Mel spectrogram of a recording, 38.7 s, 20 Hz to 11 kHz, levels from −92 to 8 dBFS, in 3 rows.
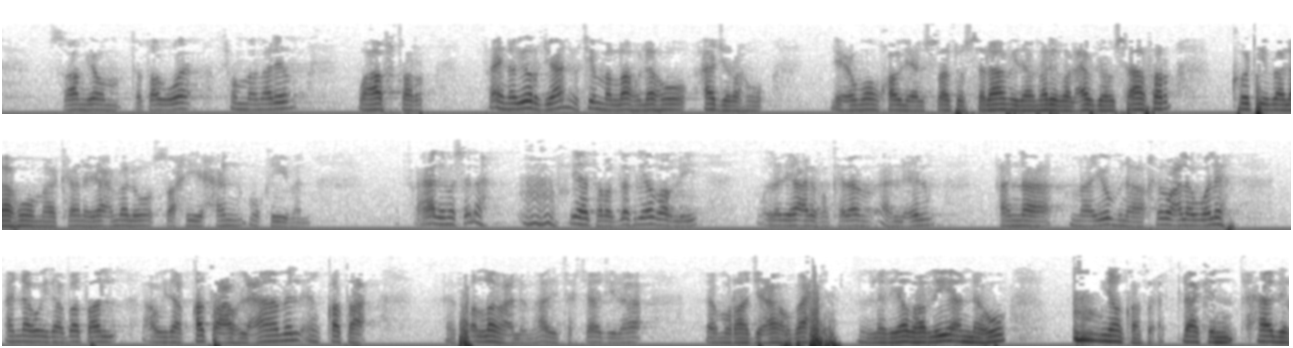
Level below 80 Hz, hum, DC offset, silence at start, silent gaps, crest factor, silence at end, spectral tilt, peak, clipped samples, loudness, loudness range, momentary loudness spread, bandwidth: -30 dBFS; none; under 0.1%; 0 s; none; 18 dB; 0 s; -12.5 dB/octave; -6 dBFS; under 0.1%; -24 LUFS; 12 LU; 24 LU; 5.4 kHz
